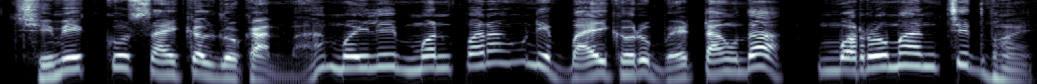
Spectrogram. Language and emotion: Nepali, happy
